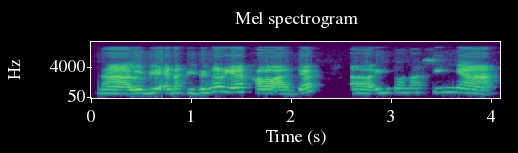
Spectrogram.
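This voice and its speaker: High-voiced woman teaching storytelling. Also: normal speed. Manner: explanatory, with frequent hesitation fillers; addresses listeners as friends. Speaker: storytelling trainer. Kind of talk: workshop presentation. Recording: slightly dull lo-fi audio.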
